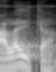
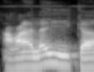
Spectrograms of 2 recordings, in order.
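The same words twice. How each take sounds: First: "আলাইকা" with a simple open a; Bangla reading. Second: Slow "আলাইকা" squeezed from mid-throat; pressed ain. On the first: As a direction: say "আলাইকা" short, no throat squeeze. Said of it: "এখানে বাংলা উচ্চারণে আছে". (চাপ ছাড়া বাংলা উচ্চারণ) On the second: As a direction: press and draw out the first "আ" of "আলাইকা". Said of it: "এখানে কিন্তু চাপ দিয়ে বলতে হবে". (গলা চেপে টেনে আইন উচ্চারণ) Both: Shown as a demonstration.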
